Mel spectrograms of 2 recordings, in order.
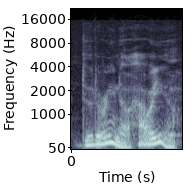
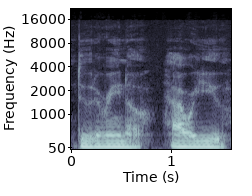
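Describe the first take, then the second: First: DEUTERINO and YOU swoop up high, then drop sharply; lively, swooping inflection. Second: DEUTERINO, HOW ARE YOU kept low and even, like a statement; low, level statement tune. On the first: Teacher showing a player how accenting changes a line, high swooping inflection. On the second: Teacher showing a player how inflection changes a line, low level delivery. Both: Shown as a demonstration. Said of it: "my inflection, my accents".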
